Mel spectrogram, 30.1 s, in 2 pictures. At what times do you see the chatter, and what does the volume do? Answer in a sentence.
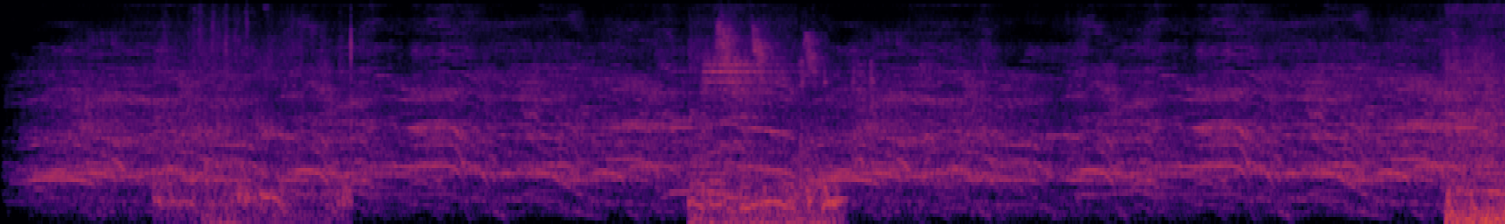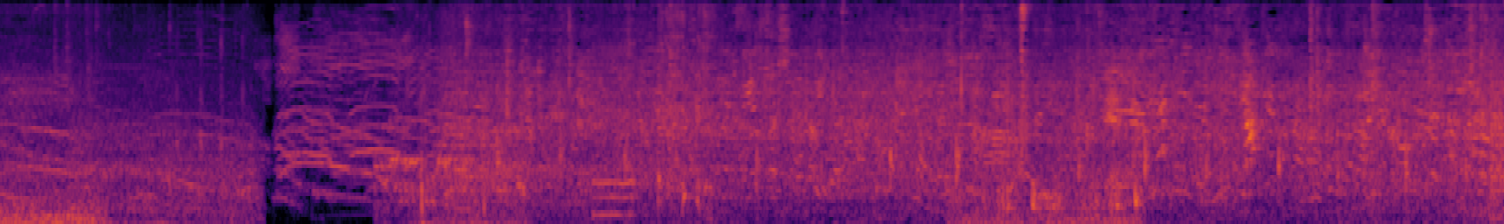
You can hear the chatter from 0.0 to 30.0 s, getting louder.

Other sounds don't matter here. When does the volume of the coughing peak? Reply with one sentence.
The loudest moment of the coughing is at 21 seconds.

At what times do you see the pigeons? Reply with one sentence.
The pigeons can be heard from 1.5 to 3.5 s, from 6.8 to 8.5 s, from 14.4 to 16.1 s, from 18.8 to 20.4 s and from 24.5 to 26.5 s.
